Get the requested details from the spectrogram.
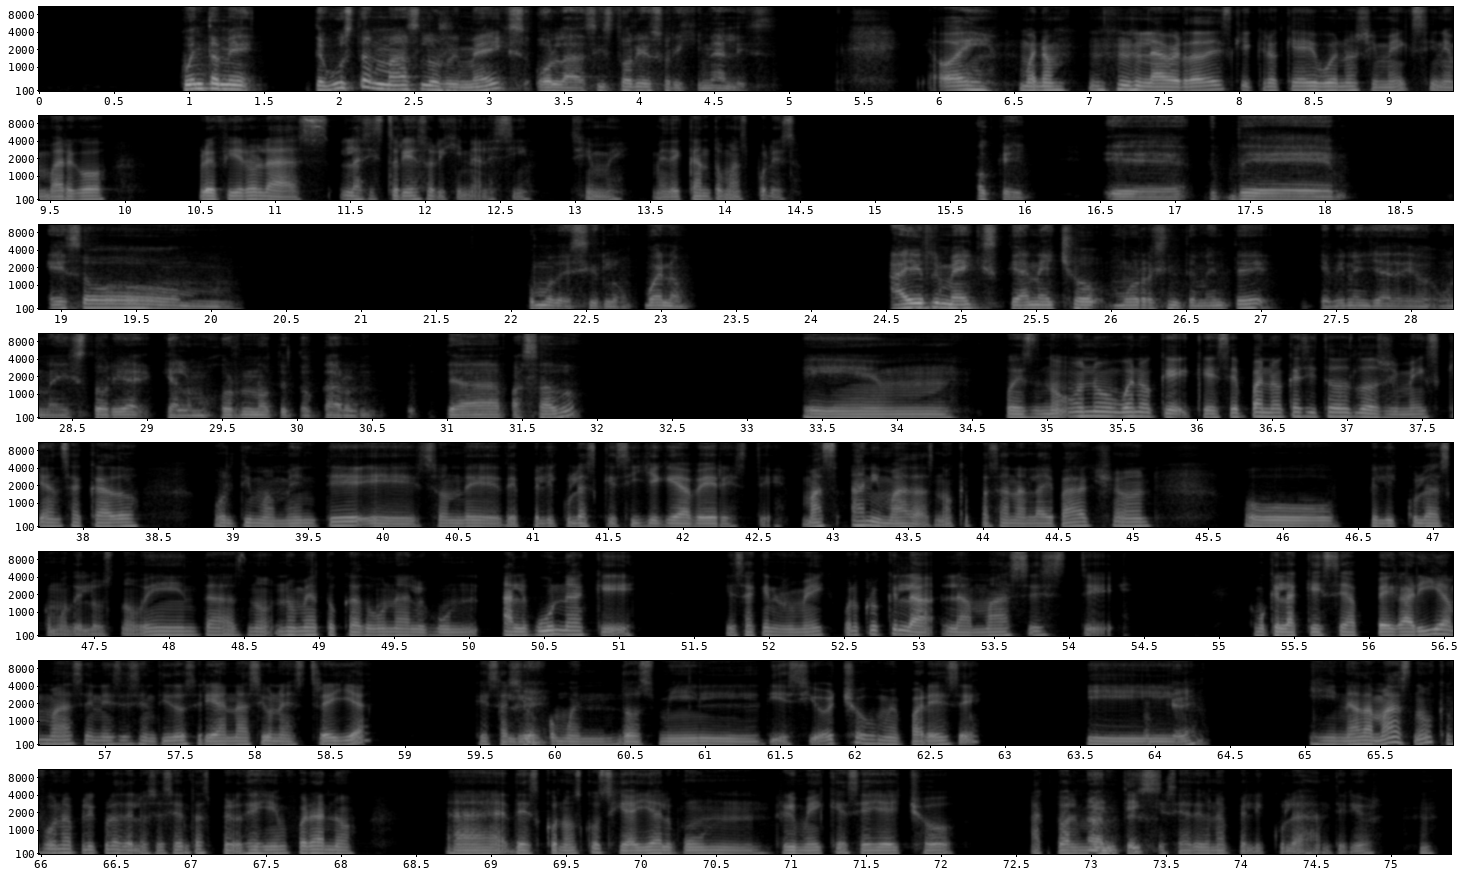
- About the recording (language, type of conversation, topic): Spanish, podcast, ¿Te gustan más los remakes o las historias originales?
- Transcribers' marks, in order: chuckle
